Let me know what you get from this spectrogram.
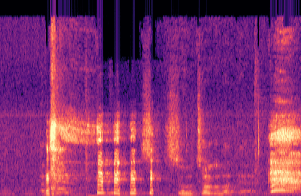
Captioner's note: laughs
